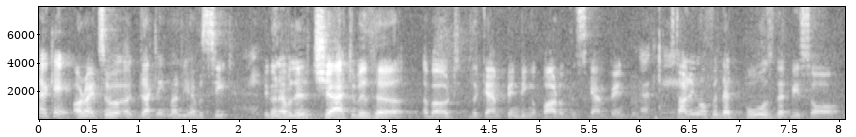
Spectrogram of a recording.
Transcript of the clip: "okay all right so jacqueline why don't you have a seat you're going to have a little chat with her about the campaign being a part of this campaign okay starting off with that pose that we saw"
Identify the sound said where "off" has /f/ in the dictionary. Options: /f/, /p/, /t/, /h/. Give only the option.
/f/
